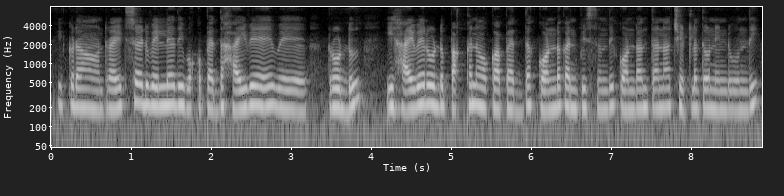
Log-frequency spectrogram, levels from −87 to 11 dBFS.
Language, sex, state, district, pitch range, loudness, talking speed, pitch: Telugu, female, Andhra Pradesh, Chittoor, 190-215 Hz, -17 LUFS, 140 wpm, 200 Hz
